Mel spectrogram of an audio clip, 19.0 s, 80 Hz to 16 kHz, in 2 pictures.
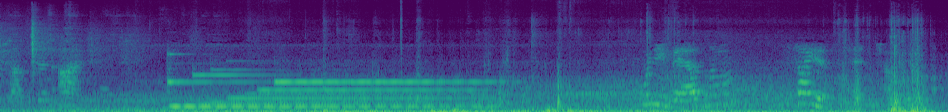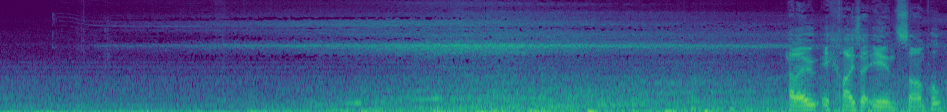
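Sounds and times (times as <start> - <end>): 
speech: 0.2 - 2.4, 17.4 - 18.9
electric S-Bahn commuter train pulling away, motor whine over low rumble: 1.6 - 7.9, 10.1 - 18.9
S-Bahn commuter train doors sliding and thudding shut in Berlin: 8.3 - 10.8.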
